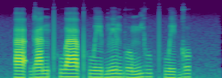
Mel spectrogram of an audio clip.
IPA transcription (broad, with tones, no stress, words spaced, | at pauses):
a˨ʔɡa˧npʰwa˦ pʰwe˨˩bẽ˧bo˨˩mju˧ pʰwe˨˩ɡo˦k̚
